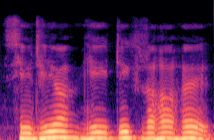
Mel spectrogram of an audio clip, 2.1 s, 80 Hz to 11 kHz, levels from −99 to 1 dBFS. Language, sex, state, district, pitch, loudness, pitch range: Hindi, male, Bihar, Patna, 130 Hz, -13 LUFS, 125-135 Hz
